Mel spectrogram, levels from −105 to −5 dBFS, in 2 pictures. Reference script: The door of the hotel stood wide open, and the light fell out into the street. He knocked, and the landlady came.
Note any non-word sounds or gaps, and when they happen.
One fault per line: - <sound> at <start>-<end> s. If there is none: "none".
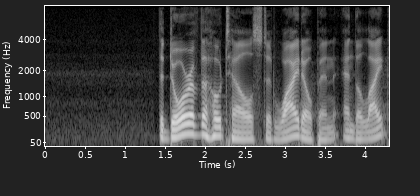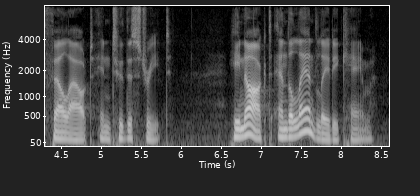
none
